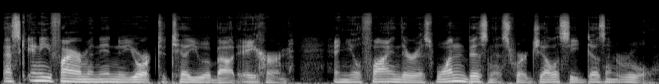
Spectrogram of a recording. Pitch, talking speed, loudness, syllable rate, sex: 110 Hz, 200 wpm, -18 LUFS, 5.6 syllables/s, male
